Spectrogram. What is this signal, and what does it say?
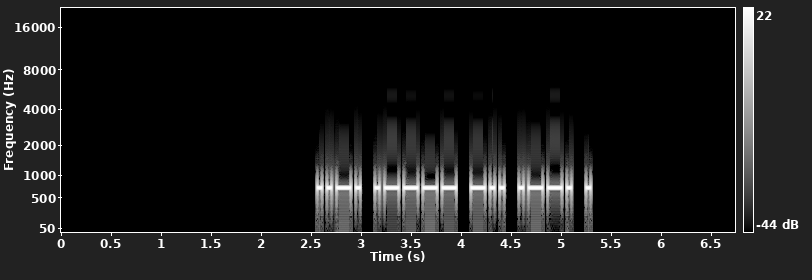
Morse code, heard as a keyed tone, about 25 wpm, 700 Hz. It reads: F1DPE
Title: DXCC-100 Call Signs - 5 Characters - Repeated 3x - 25wpm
